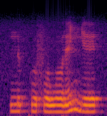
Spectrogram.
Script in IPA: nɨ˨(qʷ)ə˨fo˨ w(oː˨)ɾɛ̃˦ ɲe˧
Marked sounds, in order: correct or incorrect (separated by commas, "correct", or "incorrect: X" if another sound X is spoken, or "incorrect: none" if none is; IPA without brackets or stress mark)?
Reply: incorrect: kʷ, incorrect: o˨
